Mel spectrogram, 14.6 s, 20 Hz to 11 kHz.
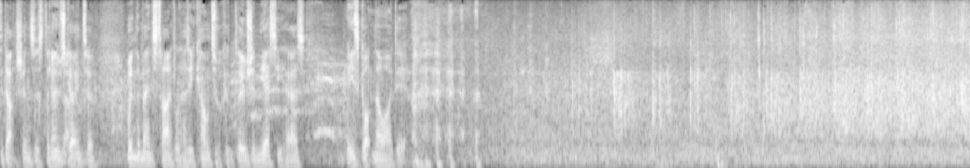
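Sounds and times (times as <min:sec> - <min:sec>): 
speech: 0:00.0 - 0:07.3
laughter: 0:00.7 - 0:04.0, 0:06.0 - 0:08.5
large outdoor crowd clapping and cheering at a tennis match at Roland Garros: 0:08.6 - 0:14.5.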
